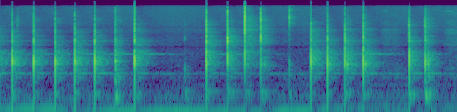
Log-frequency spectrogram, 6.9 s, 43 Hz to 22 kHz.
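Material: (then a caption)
Aluminium. A small nylon mallet lightly taps an aluminium cam plate over its dowel pins on a Harley-Davidson Twin Cam 88ci engine, driving the plate tight onto the dowels. Eighteen short, dry, woody knocks with a midrange tone and almost no ring come in quick runs separated by brief pauses. The tapping sound changes once the plate is fully seated on the dowels.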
